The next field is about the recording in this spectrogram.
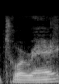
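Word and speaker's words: Touré: Toure, because they had that thing over the E. That's why you go Toure.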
